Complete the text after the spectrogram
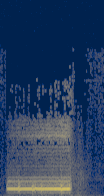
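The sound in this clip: A single steady ringing tone sounds as a telephone call is dialed and rings through. It is a mid-pitched electronic beep lasting about a second that stops abruptly, followed by silence.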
